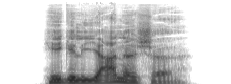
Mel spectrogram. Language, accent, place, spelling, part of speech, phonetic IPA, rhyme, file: German, Germany, Berlin, hegelianische, adjective, [heːɡəˈli̯aːnɪʃə], -aːnɪʃə, De-hegelianische.ogg
- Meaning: inflection of hegelianisch: 1. strong/mixed nominative/accusative feminine singular 2. strong nominative/accusative plural 3. weak nominative all-gender singular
